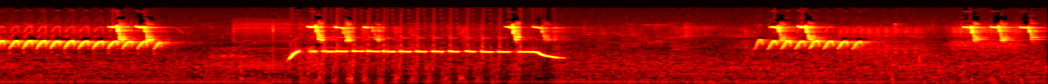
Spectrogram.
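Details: Nuthatch calling: a quick run of about ten piping notes, then a long, level whistle lasting over two seconds that drops at the end, followed by further rapid piping runs and sharp, very high squeaky notes.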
